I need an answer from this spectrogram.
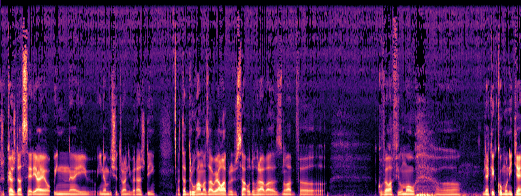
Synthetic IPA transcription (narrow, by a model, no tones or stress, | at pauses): kʒɛkaʒd̪aːsɛːɾiajɛɔʔinɛjʔḭnɔmʋiʃɛt̪ɾɔʋaɲiʋɾaʒd̪i | t̪aːd̪ɾuɦamazaujalapɾɛt̪ɔʒɛsa̰ʔɔd̪ɔɦɾaːʋaznɔʋav | kuʋɛlafilmɔʊ | vɲɛakɛjkɔmunicɛ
